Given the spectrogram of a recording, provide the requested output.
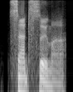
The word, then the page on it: satsuma: British English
